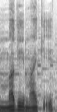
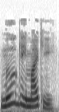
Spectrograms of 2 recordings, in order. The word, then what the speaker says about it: Moogie Mikey: number six we have muggy mikey or is it muggy my oh my god i'm finna butcher's name oh lord moogie mikey is that's how you say it moogie moo moogie mikey moogie mikey okay i'll say it right then hey okay i think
